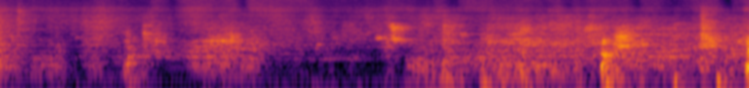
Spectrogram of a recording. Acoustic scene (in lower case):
restroom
